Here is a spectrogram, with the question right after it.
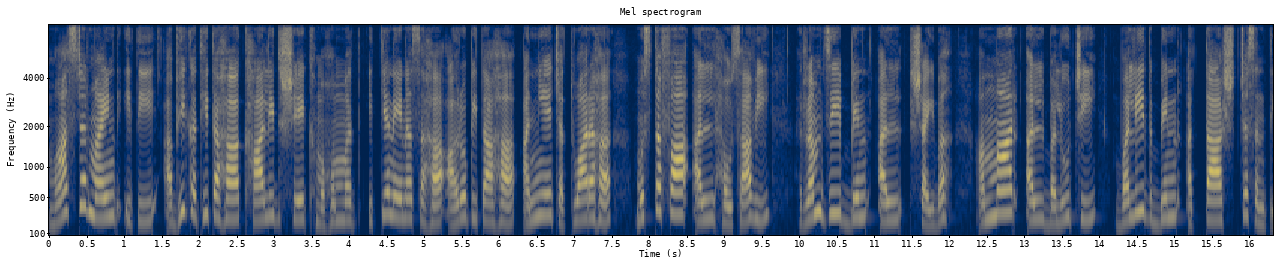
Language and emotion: Sanskrit, neutral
